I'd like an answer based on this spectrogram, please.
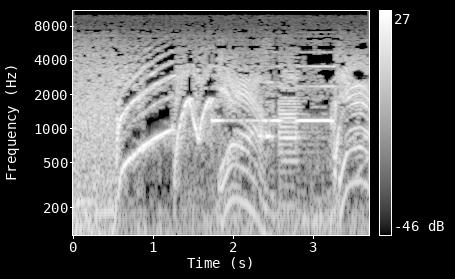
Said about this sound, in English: Montgomery County's finest. Would you just turn on the siren for a second for us?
